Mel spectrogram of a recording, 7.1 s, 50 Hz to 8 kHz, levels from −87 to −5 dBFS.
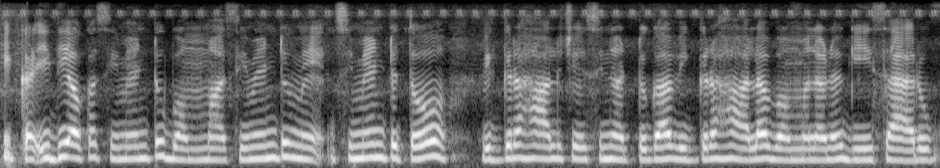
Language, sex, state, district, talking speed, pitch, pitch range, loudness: Telugu, female, Andhra Pradesh, Sri Satya Sai, 110 wpm, 210 Hz, 200-220 Hz, -16 LUFS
